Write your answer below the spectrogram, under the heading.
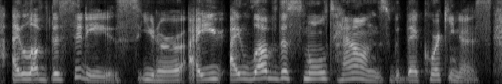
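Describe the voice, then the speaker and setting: Against a quiet background, a woman with a slight Australian accent speaks at a medium pitch. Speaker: composer. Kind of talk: talk on own work. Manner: casual, many fillers.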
